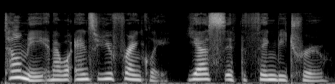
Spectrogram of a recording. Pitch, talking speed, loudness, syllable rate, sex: 215 Hz, 250 wpm, -17 LUFS, 5.0 syllables/s, female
